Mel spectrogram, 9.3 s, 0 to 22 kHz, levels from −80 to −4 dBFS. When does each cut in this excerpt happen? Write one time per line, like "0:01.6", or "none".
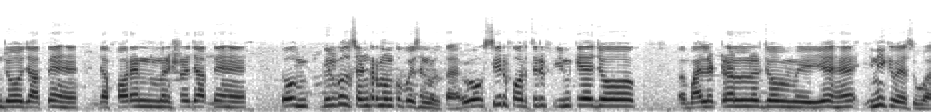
none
